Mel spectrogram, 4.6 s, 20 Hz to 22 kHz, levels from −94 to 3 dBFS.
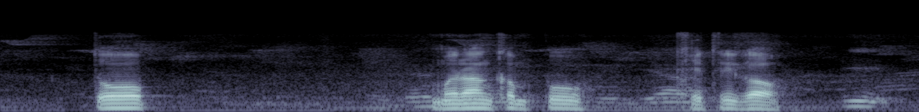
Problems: background sounds at intervals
